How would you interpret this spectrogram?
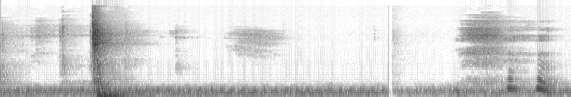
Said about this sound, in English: Yeah, I'm coming in. Let me close the door.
